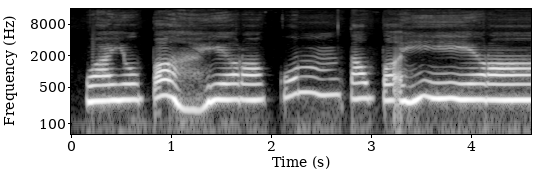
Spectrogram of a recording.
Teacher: hi kita baca panjang 2 harokat karena di depannya terdapat huruf ya sukun atau ya mati yang merupakan tanda baca panjang 2 harokat.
